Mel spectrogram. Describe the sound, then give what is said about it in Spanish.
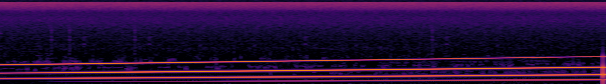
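A smooth, steady set of pure sine tones stacked in octaves, all gliding slowly upward together and seeming to rise endlessly, a Shepard tone illusion heard alone at moderate volume with no talking. “Para que se hagan una mejor idea, un tono de Shepard más puro, o sea, expresado solo en sus frecuencias fundamentales, suena así.”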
